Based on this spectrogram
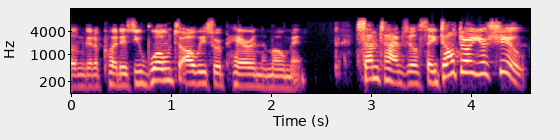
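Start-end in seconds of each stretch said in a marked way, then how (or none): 3.7-4.6 angry parent. Retold or imitated. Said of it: "put the shoe on angrily".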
